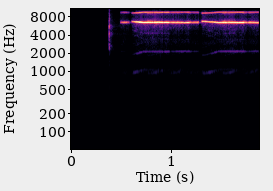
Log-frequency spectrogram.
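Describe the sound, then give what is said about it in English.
A phone alert tone from a device called a tricorder: a quick click, then a loud, steady, high-pitched electronic tone that holds, breaks briefly, and resumes. No one speaks over it. “this is this is why we generally mandate no phones.”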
